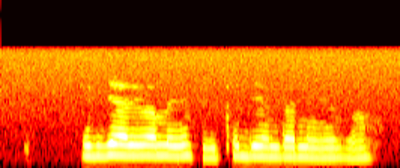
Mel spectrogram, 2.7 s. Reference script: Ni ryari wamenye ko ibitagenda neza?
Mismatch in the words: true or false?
false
